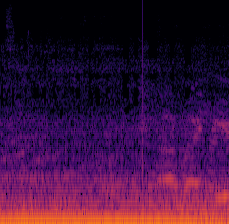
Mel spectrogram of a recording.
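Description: Steady low mechanical hum, with a single sharp click about one and a half seconds in and faint voices near the end.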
